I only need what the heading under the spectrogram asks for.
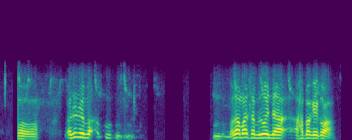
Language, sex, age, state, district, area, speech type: Manipuri, male, 45-60, Manipur, Kangpokpi, urban, conversation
